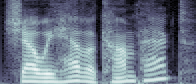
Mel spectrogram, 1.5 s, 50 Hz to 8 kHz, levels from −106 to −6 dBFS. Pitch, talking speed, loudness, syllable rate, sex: 160 Hz, 205 wpm, -17 LUFS, 4.4 syllables/s, male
